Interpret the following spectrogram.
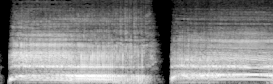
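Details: Buffalo bellowing twice: a hoarse, groaning roar held for about two seconds, then after a short pause a second, similar low, rough call.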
